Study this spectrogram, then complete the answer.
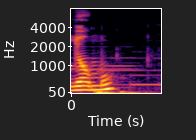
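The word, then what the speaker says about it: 読む: Nah, kungyominya yaitu yomu, ongyominya doku, toku, to.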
